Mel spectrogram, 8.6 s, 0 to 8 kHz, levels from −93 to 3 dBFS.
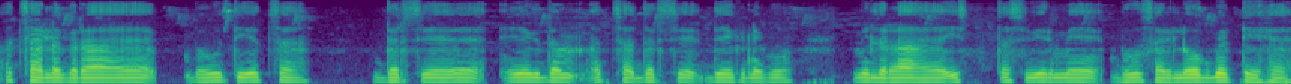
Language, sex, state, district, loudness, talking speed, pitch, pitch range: Hindi, male, Rajasthan, Bikaner, -18 LUFS, 175 wpm, 125 Hz, 125-130 Hz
